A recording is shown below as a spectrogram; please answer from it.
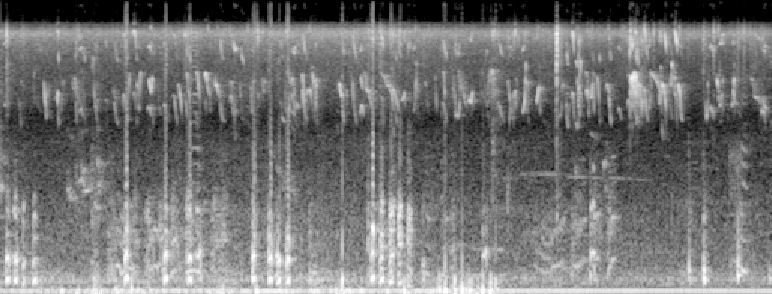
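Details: Group of local chickens at feeding time, recorded close: scattered clucks and short squawks over a loud steady low hum, with faint high chirps from small birds throughout.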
